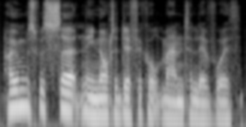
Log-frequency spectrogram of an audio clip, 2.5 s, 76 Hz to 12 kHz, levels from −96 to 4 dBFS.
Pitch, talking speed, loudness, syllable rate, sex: 120 Hz, 245 wpm, -18 LUFS, 6.2 syllables/s, male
